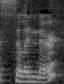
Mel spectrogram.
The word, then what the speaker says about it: cylinder: that looks like a cylinder and so when you see that word on your piece now it starts at the soft C you'll remember that from miss sha that word says cylinder and this is called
